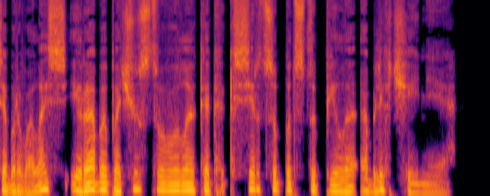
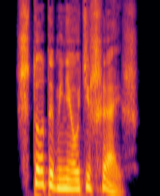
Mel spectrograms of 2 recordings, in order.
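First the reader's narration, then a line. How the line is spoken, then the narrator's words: Exclaimed. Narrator (Russian): воскликнула Тора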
